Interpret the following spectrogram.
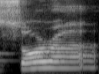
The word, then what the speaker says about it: Sora: open AI recently released I think it's called sora I don't know how you would pronounce it s o or something like that Sora yeah Sora okay perfect and basically you can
